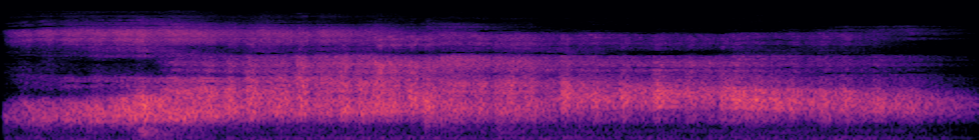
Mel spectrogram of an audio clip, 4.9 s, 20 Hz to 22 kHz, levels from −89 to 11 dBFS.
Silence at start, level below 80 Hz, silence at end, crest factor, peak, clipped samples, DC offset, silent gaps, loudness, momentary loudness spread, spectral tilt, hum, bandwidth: 0 s; -68 dBFS; 0 s; 16 dB; -12 dBFS; under 0.1%; under 0.1%; none; -28 LUFS; 7 LU; 1.5 dB/octave; none; 16 kHz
